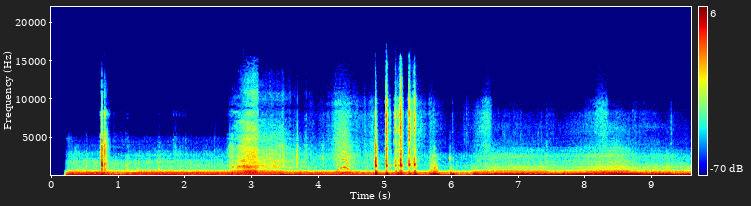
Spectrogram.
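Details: VW Golf Alltrack at low speed, windows closed, radio and A/C off: low road rumble inside with short sharp rattling clicks from the passenger-side suspension over bumps, especially zebra crossings and left turns.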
